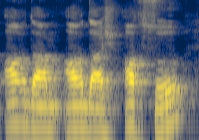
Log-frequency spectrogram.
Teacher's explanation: mürəkkəb sözdə ilk sözün üzərinə vurğu düşür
